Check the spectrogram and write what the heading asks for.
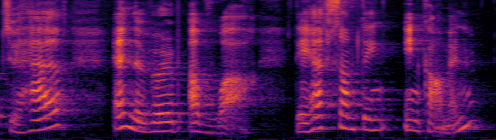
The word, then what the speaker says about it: avoir: we have done before, you know that the OI is pronounced as wa. So how would you pronounce the verb then? Right, avoir. Avoir. Okay, and make sure that you don't say avoir. It's avoir. So the stress is on the wa. It's longer and louder. Avoir. Okay?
